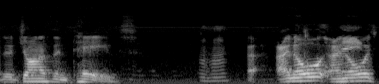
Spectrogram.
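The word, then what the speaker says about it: Jonathan Toews: you but it's the Jonathan Taves I know I know it it's not spelled like that but that's how it's pronounced it's Jonathan Taves yeah right but he's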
